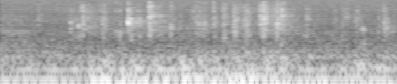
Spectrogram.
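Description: Rapid, continuous typing on a computer keyboard, close and steady over a low background hum, with no talk.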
